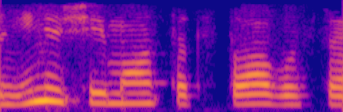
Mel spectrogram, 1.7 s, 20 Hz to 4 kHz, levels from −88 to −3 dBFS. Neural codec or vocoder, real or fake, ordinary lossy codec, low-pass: none; real; MP3, 24 kbps; 3.6 kHz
